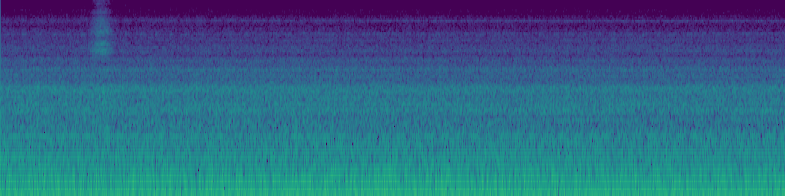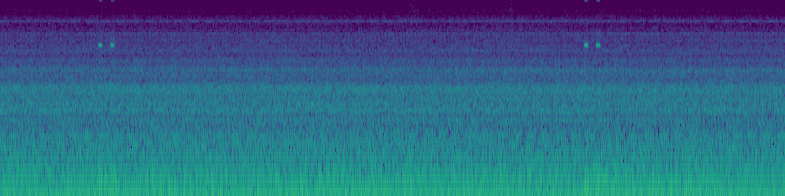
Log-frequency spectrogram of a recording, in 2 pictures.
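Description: Mitsubishi Triton ute's engine idling steadily, heard from inside the cab: an even low rumble that dips slightly about four seconds in.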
